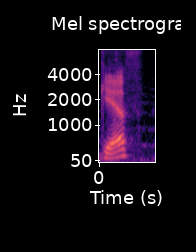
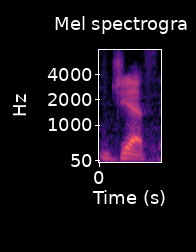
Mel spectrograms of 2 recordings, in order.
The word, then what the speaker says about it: GIF: with you Scott and that is pronounced gif but the person who created it tries to say it's pronounced Jeff and yes some people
